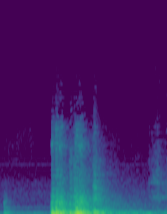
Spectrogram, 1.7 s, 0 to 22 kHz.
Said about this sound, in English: By the way, it's 4th of July, and the fireworks are going...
